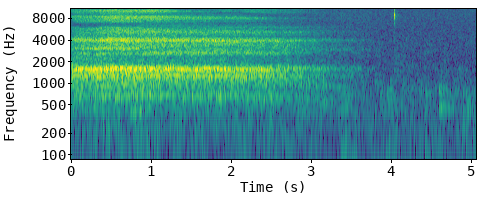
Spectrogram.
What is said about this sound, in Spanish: Inhala por nariz. Exhala por boca. Último, inhala por nariz. Exhala por boca.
